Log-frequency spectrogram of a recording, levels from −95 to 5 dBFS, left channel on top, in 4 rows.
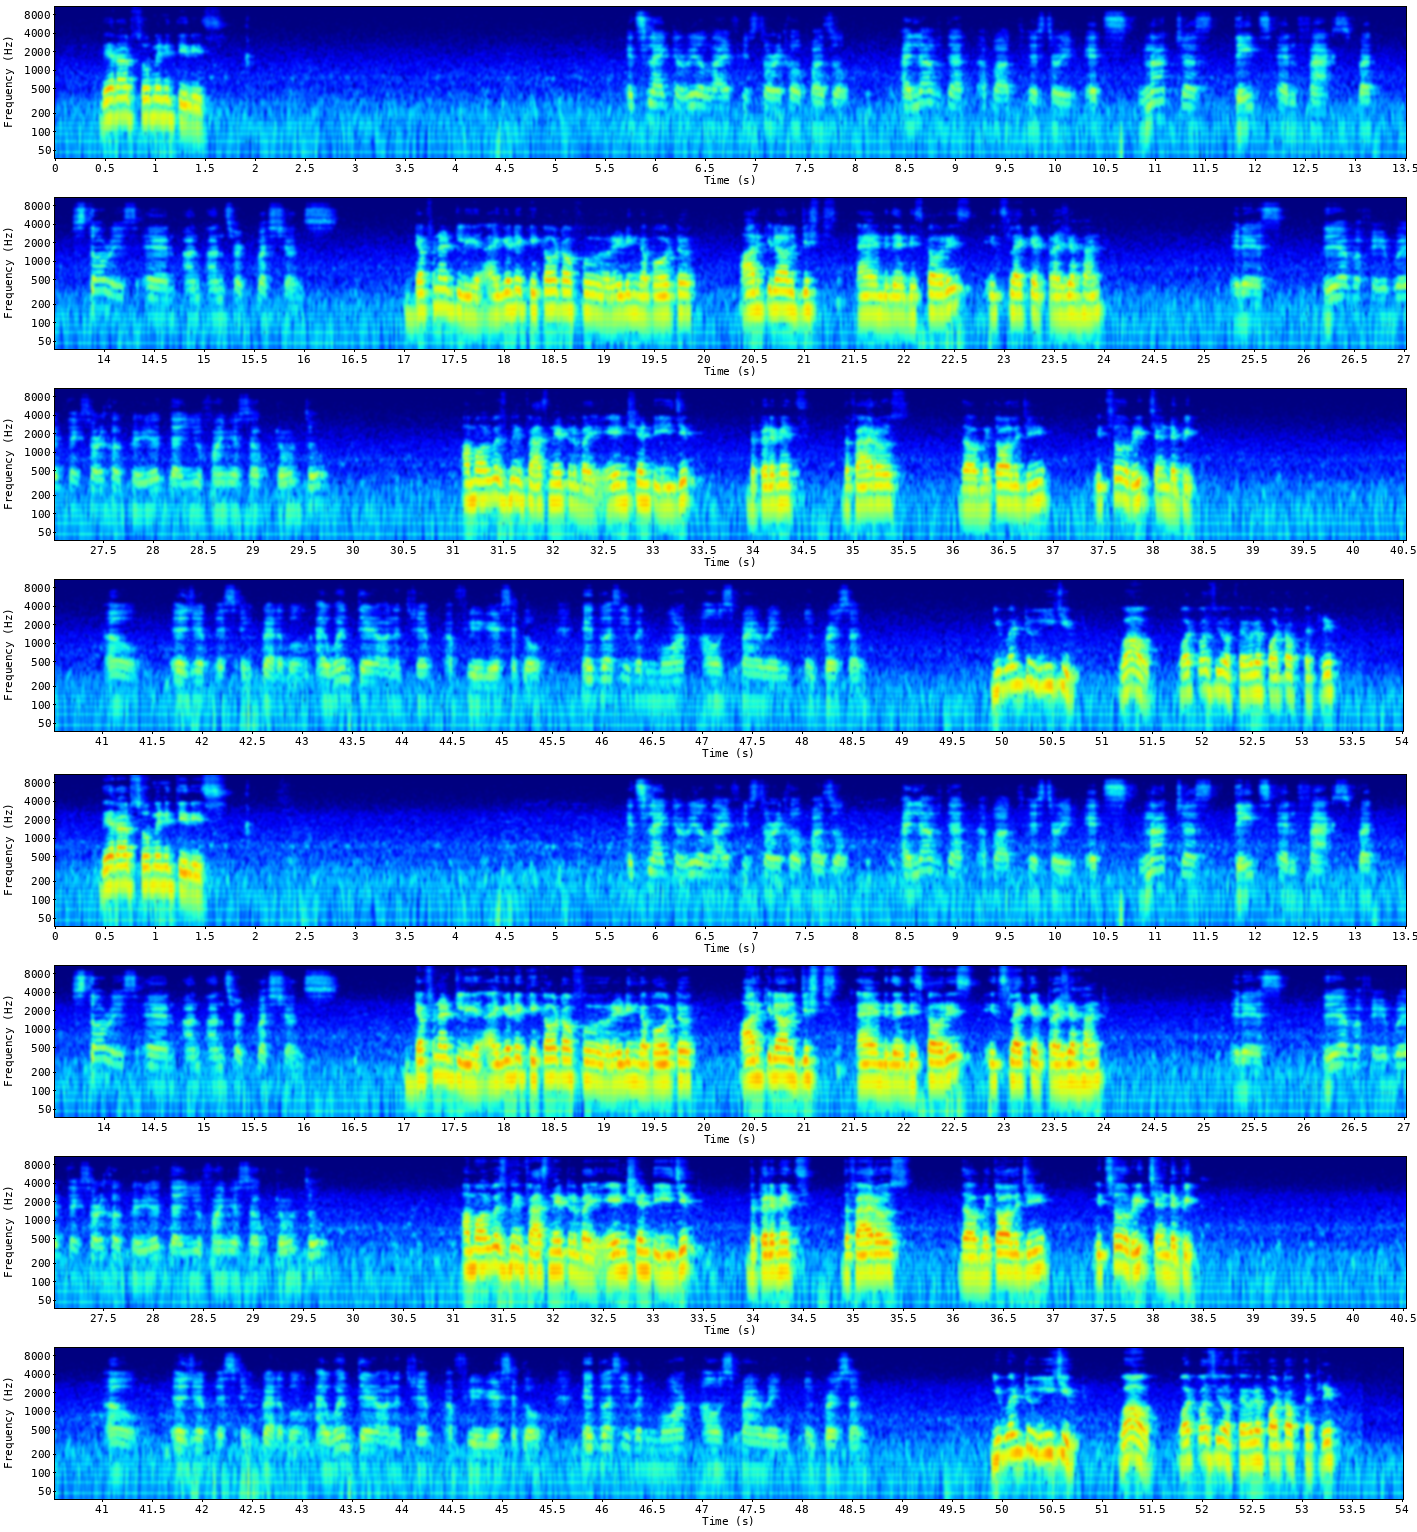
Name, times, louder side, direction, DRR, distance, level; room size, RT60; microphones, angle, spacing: voice 1, 0.5-1.7 17.0-19.9 20.4-24.0 31.1-33.4 33.9-34.5 34.9-35.5 36.1-37.0 37.4-38.4 49.9-50.8 51.2-51.5 51.8-53.4, right 5 dB, 75° right, 0.5 m, -28 dB
voice 2, 5.7-8.0 8.5-13.3 13.7-16.3 25.3-25.8 26.2-29.8 41.0-41.4 41.7-48.7, right 1 dB, 20° right, 3.8 m, -46 dB
head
